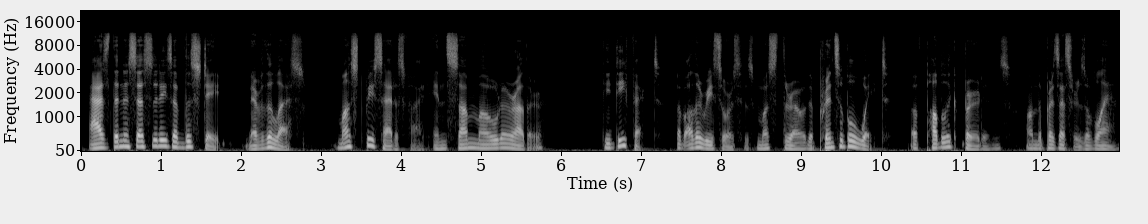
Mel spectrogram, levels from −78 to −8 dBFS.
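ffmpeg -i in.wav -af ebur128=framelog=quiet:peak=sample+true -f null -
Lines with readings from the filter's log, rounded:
Integrated loudness:
  I:         -33.7 LUFS
  Threshold: -44.2 LUFS
Loudness range:
  LRA:         4.2 LU
  Threshold: -54.9 LUFS
  LRA low:   -36.9 LUFS
  LRA high:  -32.7 LUFS
Sample peak:
  Peak:      -11.2 dBFS
True peak:
  Peak:      -11.2 dBFS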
